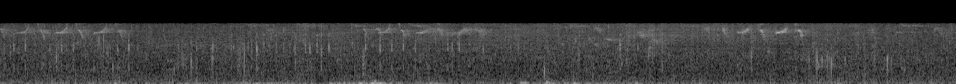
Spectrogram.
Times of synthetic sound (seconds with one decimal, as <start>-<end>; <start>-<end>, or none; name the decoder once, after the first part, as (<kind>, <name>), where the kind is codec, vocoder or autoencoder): 3.0-3.5 (codec, DAC); 4.2-5.6; 6.3-8.6

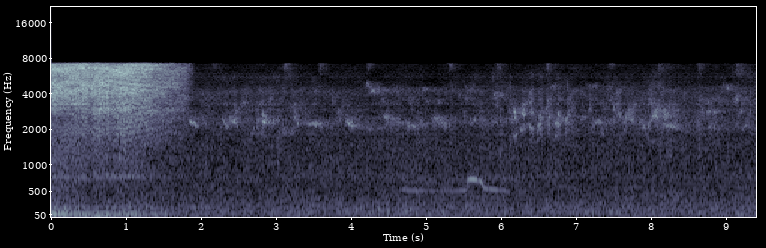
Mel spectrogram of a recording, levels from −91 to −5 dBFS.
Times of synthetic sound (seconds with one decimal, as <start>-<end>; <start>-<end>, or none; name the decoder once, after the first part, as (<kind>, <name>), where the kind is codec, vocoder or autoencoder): 0.0-0.7 (codec, DAC); 1.8-9.4

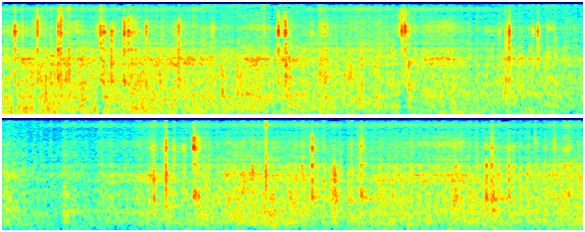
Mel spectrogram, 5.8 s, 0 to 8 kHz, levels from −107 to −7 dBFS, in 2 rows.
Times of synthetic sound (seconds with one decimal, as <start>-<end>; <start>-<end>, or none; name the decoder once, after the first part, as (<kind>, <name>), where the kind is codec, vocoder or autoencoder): 0.0-1.0 (codec, DAC); 1.5-2.5; 3.1-5.8

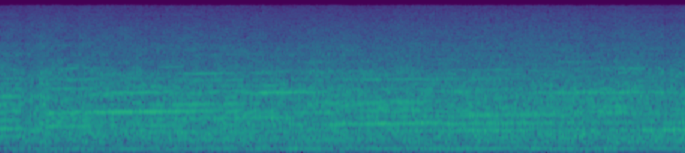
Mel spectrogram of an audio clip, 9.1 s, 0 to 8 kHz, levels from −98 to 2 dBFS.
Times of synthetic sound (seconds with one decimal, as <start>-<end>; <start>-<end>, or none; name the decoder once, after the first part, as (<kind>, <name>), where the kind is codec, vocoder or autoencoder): 0.0-2.1 (codec, DAC); 3.5-5.2; 8.0-9.1

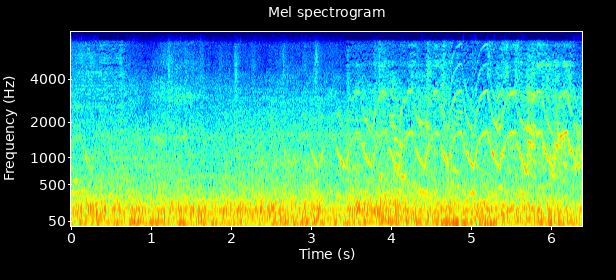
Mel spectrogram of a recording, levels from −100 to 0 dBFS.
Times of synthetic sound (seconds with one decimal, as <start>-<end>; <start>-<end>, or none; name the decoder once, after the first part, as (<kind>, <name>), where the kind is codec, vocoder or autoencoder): 0.7-1.2 (codec, DAC); 1.8-4.7; 5.4-6.4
